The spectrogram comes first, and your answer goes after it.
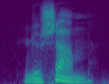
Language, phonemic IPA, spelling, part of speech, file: French, /ʃaʁm/, charme, noun / verb, Fr-charme.ogg
- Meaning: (noun) 1. charm, attractive quality 2. enchantment; originally, magical incantation 3. glamour (alluring beauty or charm, often with sex appeal)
